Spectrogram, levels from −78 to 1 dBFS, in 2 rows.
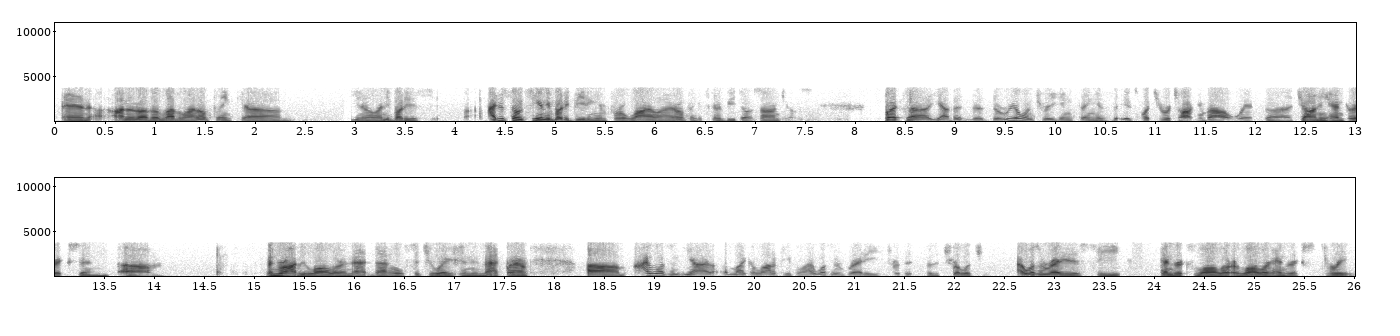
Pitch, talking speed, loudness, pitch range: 115 Hz, 210 wpm, -25 LUFS, 105-130 Hz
